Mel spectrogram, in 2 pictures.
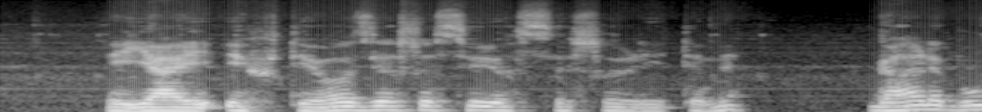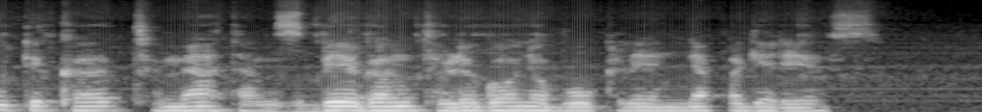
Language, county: Lithuanian, Alytus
